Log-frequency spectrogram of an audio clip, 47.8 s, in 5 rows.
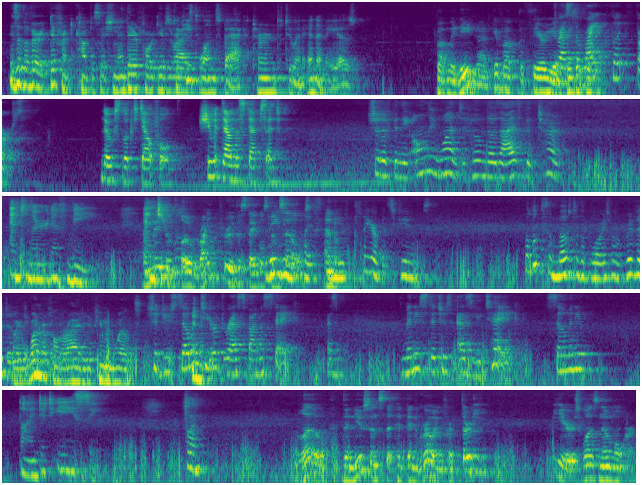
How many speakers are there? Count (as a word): nine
